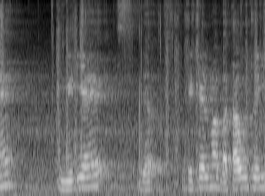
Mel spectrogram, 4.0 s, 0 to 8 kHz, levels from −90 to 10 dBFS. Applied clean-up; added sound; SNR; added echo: none; Writing; 15 dB; reverberation time 1.8 s.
